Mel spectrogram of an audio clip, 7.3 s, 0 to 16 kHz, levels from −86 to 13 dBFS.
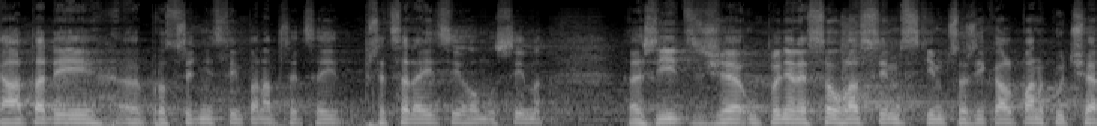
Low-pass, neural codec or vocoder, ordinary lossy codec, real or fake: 14.4 kHz; none; Opus, 32 kbps; real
